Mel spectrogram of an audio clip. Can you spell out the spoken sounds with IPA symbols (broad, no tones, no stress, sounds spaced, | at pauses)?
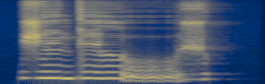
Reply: ʒ ĩ ɡ ɾ i l ṵ ʒ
